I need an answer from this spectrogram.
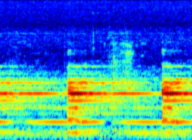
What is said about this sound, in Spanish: Ya están esos pendejos tocando la campana. Estoy aquí cerca de un templo.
